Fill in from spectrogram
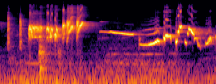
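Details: White-rumped shama training song: a burst of harsh chattering, then a long, pure, slowly falling whistle followed by a rising run of quick warbled notes.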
